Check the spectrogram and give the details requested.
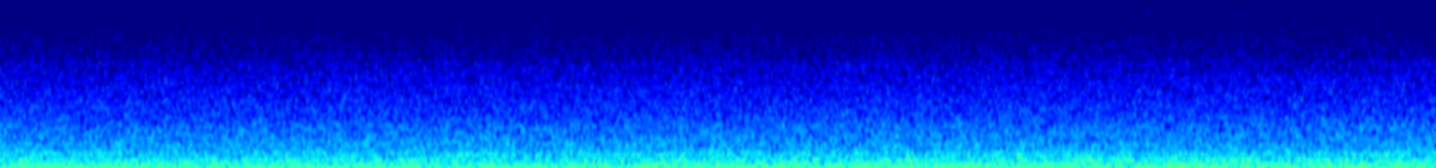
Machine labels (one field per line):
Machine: fan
